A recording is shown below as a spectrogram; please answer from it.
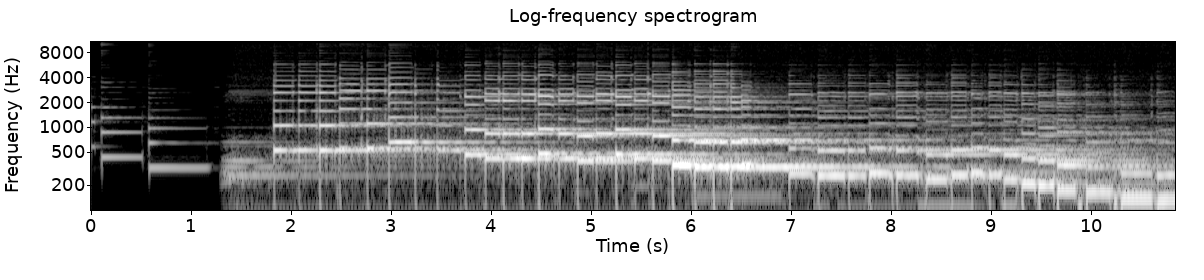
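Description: Kadence Astroman Strat-style electric guitar through a Fender Tone Master Deluxe Reverb amp, clean with reverb and the tremolo off. A couple of single plucked notes sound while a string is brought to pitch, then from about a second in it plays continuous clean melodic lines and chords that ring into each other.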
